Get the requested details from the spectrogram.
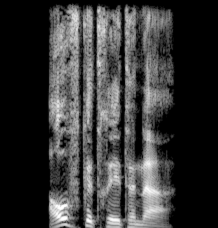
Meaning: inflection of aufgetreten: 1. strong/mixed nominative masculine singular 2. strong genitive/dative feminine singular 3. strong genitive plural
- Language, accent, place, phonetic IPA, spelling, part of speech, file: German, Germany, Berlin, [ˈaʊ̯fɡəˌtʁeːtənɐ], aufgetretener, adjective, De-aufgetretener.ogg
